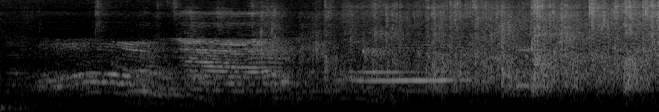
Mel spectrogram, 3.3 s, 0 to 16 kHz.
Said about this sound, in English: Yeah, you could go ahead and clap. It's something to the glory of God. For 60 years, I've been saved.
